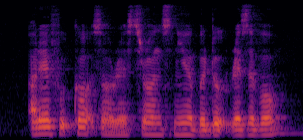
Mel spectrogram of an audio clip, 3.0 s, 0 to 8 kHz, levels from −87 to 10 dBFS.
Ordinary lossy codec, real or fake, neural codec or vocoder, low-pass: none; real; none; 7.2 kHz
